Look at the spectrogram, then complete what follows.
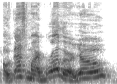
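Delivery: mock bragging. Hypothetical quote of acquaintances bragging.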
